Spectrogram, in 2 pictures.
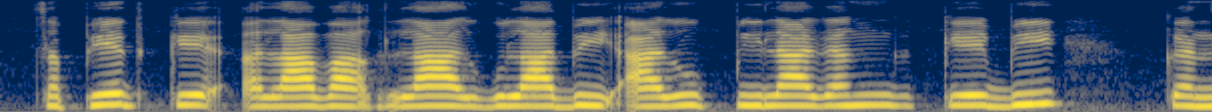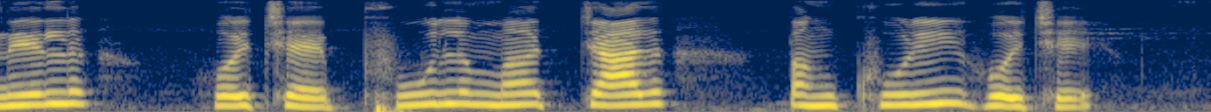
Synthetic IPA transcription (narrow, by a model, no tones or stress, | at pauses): səpʰed̪keʔəlaʋalalɡʊlabiʔaɾupilaɾəŋɡɡkebʱi | kənel | hojt͡ʃʰɛpʰulmet͡ʃaɾ | pəŋkʰuɾiɦojt͡ʃʰɛ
